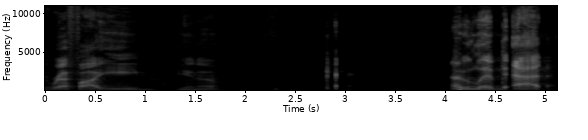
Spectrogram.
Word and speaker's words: Rephaim: It seems like whenever it's AI, it's I-E. That's the way that they pronounce it. So like Rephaim, you know.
